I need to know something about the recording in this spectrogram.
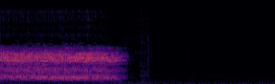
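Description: A toy blaster plays a loud electronic whooshing sound effect.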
